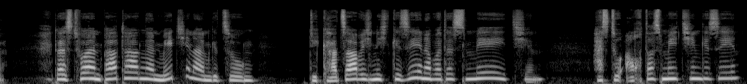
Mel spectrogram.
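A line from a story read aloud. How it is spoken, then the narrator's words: Excited question. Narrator (German): fragt Moritz aufgeregt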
